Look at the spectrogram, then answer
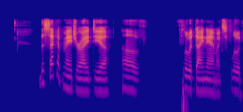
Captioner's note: voiceover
